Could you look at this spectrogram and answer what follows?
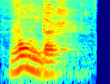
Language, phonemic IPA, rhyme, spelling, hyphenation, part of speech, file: Dutch, /ˈʋɔn.dər/, -ɔndər, wonder, won‧der, noun, Nl-wonder.ogg
- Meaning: wonder, miracle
